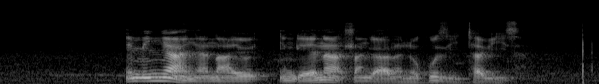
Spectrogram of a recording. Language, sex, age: South Ndebele, male, 23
